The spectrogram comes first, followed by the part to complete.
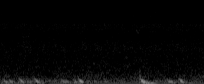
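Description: Handling noise from a handheld microphone as it is lowered: a handful of dull, irregular low thumps and rubs over a faint steady hum, the loudest about one and a half seconds in.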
